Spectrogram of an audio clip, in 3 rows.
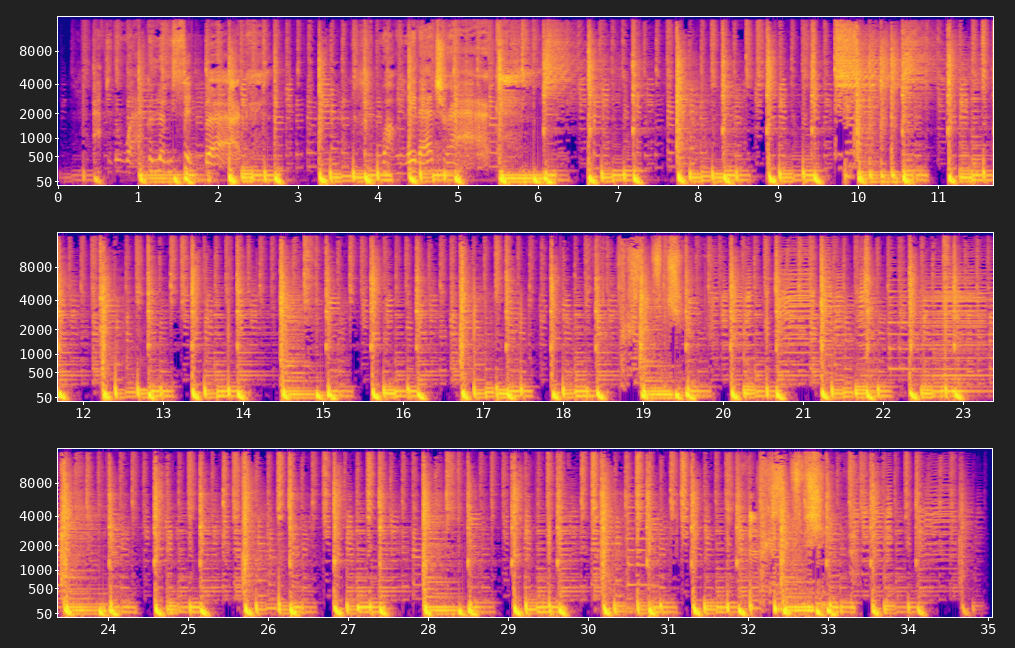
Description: Genere: Funk | Soul
12''Mix Extended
